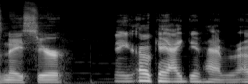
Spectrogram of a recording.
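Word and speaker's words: Nasir: How's her name pronounced? No. It is Nacier.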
